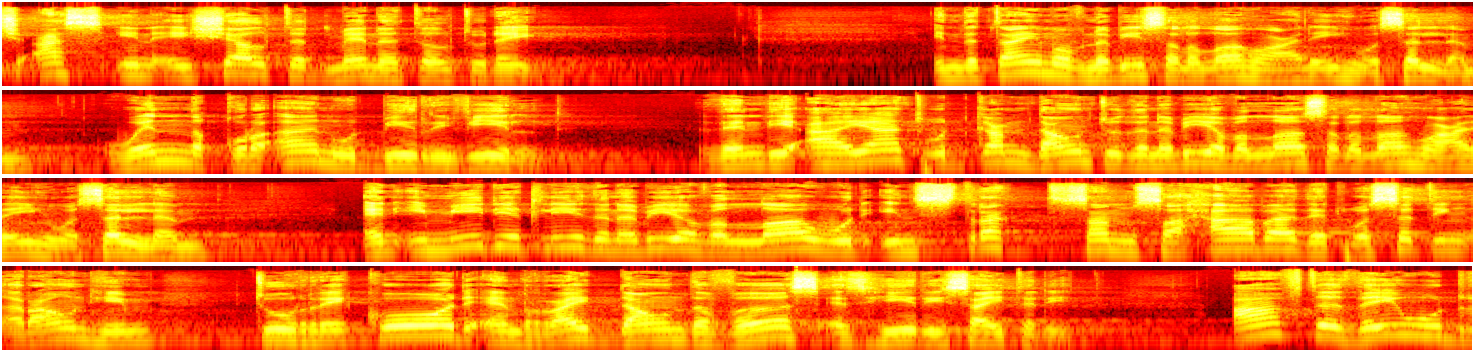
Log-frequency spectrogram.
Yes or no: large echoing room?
yes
